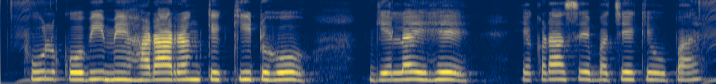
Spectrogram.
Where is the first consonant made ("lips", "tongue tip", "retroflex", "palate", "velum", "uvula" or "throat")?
lips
